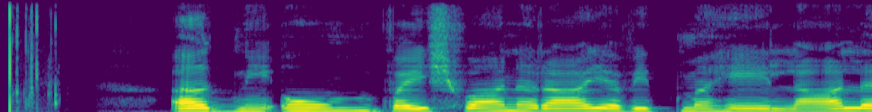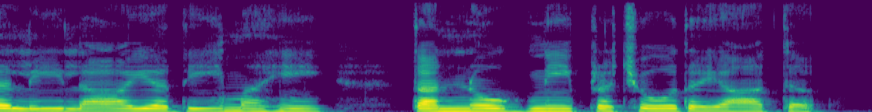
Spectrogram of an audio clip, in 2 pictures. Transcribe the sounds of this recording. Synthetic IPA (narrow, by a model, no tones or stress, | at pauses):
ɐɡniʔoːmʋɐjʃʋaːnɐɾaːjɐʋid̪mɐɦeːlaːlɐliːlaːjɐd̪iːmɐɦi | t̪ɐnːoːɡnipɾɐt͡ʃoːd̪ɐjaːt̪ɐ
